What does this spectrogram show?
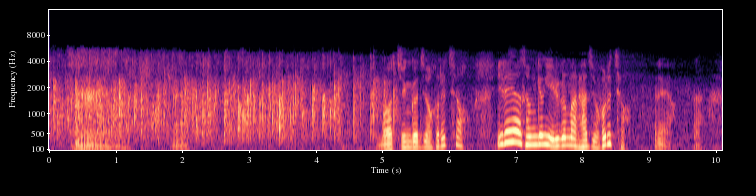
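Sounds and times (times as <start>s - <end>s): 
audience applause: 0.0s - 5.6s
speech: 5.0s - 9.4s.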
